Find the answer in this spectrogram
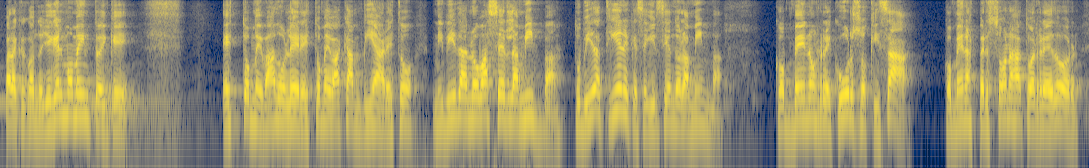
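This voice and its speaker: A pastor giving a sermon in an earnest way, often putting questions straight to the listeners. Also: male voice, on the high side, moderate pace.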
